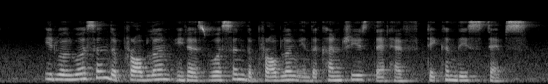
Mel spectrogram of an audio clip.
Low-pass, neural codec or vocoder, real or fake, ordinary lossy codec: none; none; real; none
